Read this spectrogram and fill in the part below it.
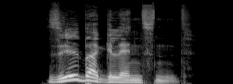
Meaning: silvery, shiny
- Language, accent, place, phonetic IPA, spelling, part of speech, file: German, Germany, Berlin, [ˈzɪlbɐˌɡlɛnt͡sn̩t], silberglänzend, adjective, De-silberglänzend.ogg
